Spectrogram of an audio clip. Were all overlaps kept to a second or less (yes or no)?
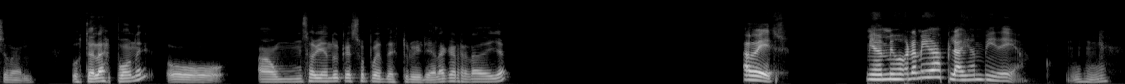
yes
